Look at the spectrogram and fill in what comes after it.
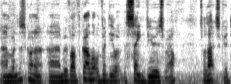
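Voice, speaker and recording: With a Scottish accent, a man talks at a fairly quick pace in a medium pitch, his dark, mellow tone somewhat breathy and his pitch making very wide swings. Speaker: driving instructor. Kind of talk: commentary drive tutorial. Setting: in a car. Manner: casual, conversational.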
